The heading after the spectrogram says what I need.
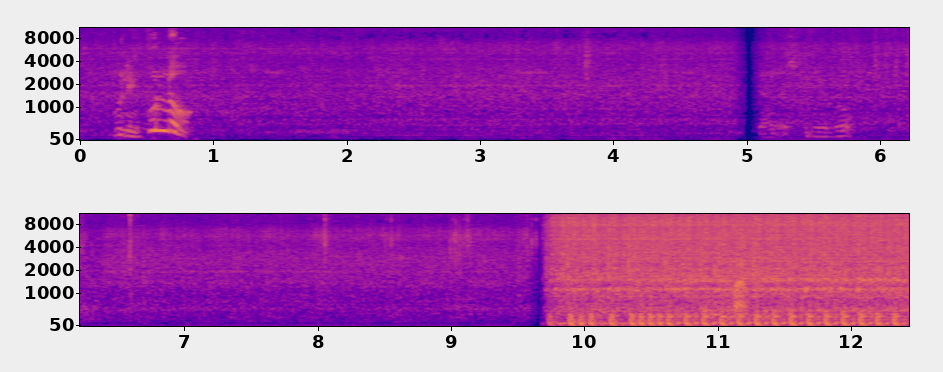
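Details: Motorcycle after full-spec build with clutch conversion, running in gear after the clutch initially wouldn't free the wheel: quiet at first, then the engine catches and runs loud and fast with an even, steady beat; sounds healthy.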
